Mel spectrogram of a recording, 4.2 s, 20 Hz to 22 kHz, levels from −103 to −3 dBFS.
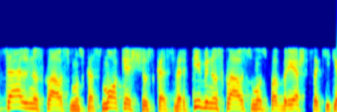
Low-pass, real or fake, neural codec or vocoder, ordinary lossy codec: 3.6 kHz; real; none; Opus, 64 kbps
